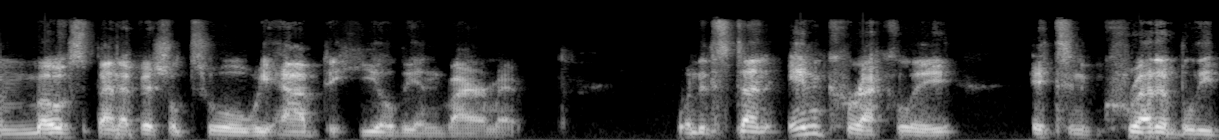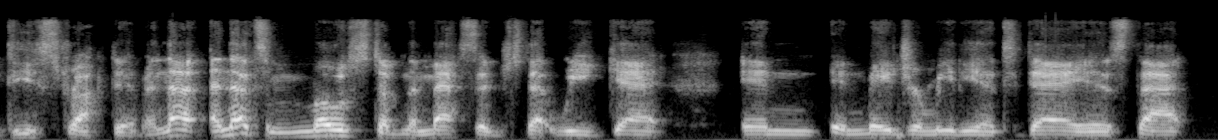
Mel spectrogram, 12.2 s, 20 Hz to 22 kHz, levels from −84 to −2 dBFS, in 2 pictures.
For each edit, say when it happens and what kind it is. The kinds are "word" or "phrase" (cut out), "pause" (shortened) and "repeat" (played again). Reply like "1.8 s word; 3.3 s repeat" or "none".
none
